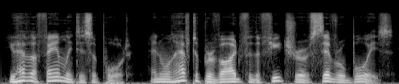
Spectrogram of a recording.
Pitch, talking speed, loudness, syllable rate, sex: 120 Hz, 255 wpm, -17 LUFS, 6.9 syllables/s, male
